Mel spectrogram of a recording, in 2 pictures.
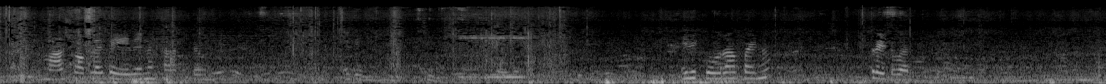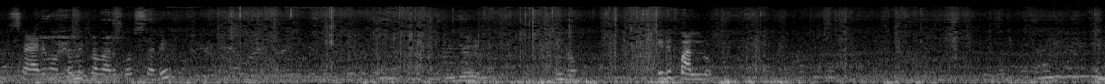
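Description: Cloth and plastic wrapping rustle as they are handled.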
